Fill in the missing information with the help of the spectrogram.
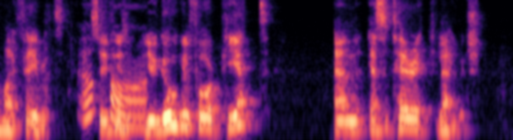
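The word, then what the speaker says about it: Piet: it you can google for a language called piatt which is one of my favorites you google for piatt and esoteric language how do you spell that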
